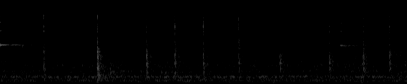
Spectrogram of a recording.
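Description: Near silence with faint, irregular clicks, roughly two a second.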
